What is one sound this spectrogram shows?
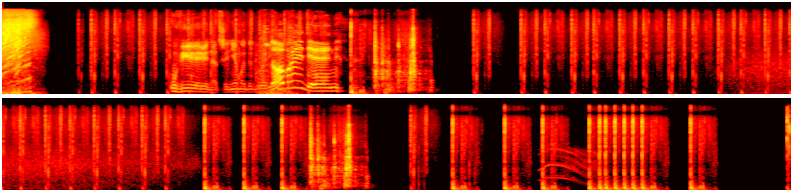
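Quick footsteps patter on hard floors and paving.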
